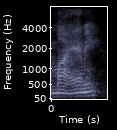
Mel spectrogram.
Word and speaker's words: Miami: Now it's spelled just like Miami, right? But you can't. In Oklahoma, they make it Miami. They have to have that twang to it, I guess.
